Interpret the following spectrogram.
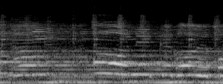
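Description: A group of singers performing a song live on stage with instrumental accompaniment and a regular percussion beat.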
